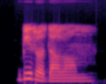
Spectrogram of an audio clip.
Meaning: empire, realm
- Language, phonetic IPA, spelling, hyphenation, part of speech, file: Hungarian, [ˈbirodɒlom], birodalom, bi‧ro‧da‧lom, noun, Hu-birodalom.ogg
